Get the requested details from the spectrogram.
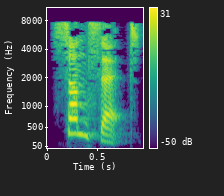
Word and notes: sunset: British English

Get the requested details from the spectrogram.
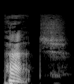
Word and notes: patch: British English

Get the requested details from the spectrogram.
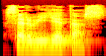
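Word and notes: servilletas: European Spanish

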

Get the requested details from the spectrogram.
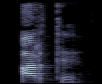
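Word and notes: arte: Spanish (Spain)

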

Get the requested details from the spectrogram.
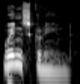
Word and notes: windscreen: British English

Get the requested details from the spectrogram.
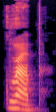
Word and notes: grub: British English

